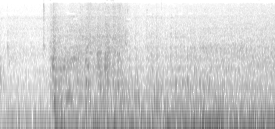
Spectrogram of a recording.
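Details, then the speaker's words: ECCS Nissan Sentra after a crank-no-start repair now starts on one click, then settles into a low, uneven, wavering lumpy idle; stalls as it warms up because the MAP sensor is faulty and misreads, upsetting the mixture. "so One Click naman siya so far o mamamatay lang kasi since yung Mac sensor eh sira yun"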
